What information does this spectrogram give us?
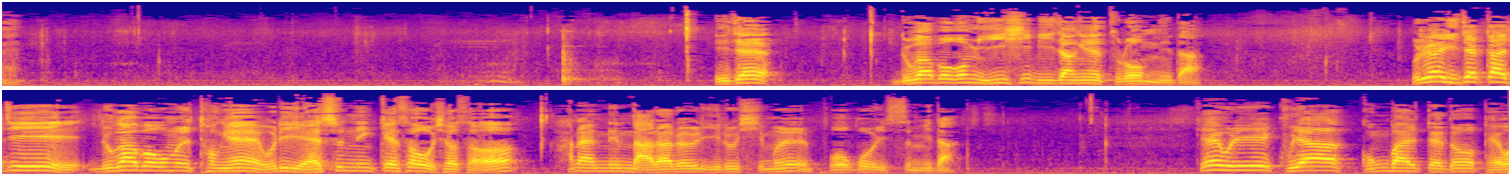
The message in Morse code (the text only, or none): none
